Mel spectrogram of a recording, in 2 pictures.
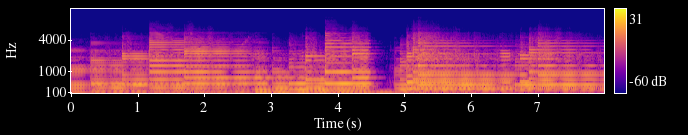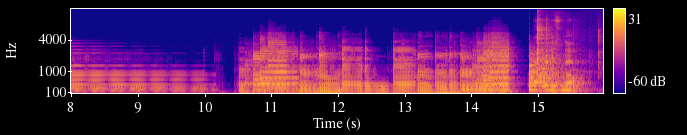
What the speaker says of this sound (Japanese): トレモロスイッチを踏んでみます。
